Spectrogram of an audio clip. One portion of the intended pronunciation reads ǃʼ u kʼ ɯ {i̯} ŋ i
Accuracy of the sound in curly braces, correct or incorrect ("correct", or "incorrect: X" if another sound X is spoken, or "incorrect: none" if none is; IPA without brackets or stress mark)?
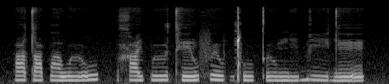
incorrect: u̯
